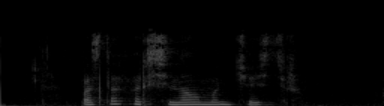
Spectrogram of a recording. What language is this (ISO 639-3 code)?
rus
